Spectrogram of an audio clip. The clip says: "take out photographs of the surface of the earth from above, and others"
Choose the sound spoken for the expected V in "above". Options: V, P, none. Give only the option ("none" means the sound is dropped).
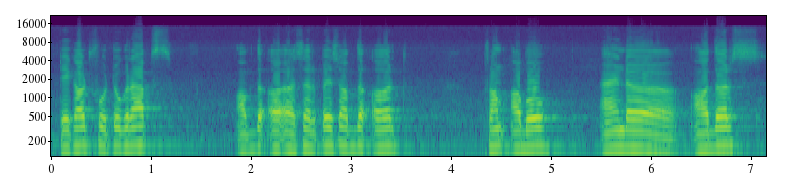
none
